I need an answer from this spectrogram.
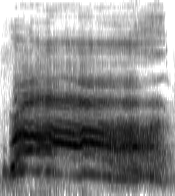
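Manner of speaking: big loud roaring lion shout. Shown as a demonstration. Librarian showing children how a lion roars, loud roar. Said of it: "You can roar like a lion".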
